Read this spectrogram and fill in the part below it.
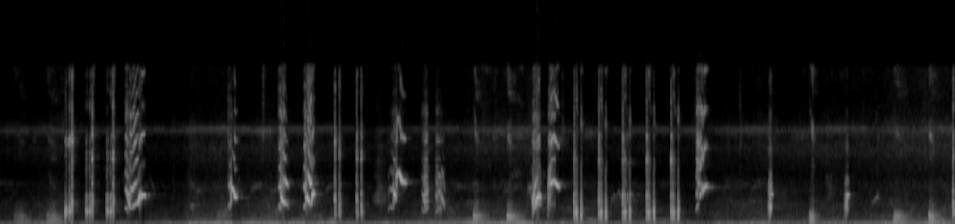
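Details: Javan myna tutor song to prompt other birds to respond: a busy mix of sharp clicks, squawks and short chirps in irregular bursts over a low background hum.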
